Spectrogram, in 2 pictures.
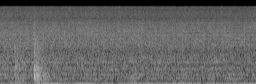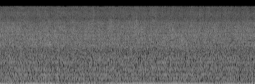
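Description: Salmon fillet and chopped vegetables frying in butter in a frying pan, a steady sizzle, with one brief voice sound about a third of a second in.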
